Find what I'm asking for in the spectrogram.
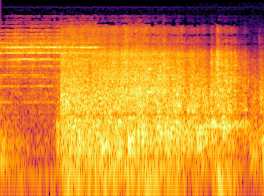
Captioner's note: loud Crash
